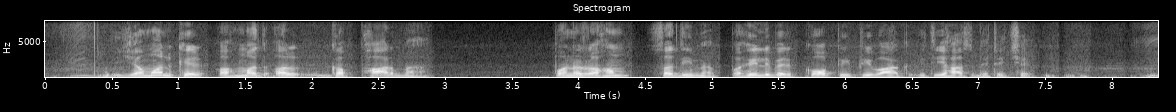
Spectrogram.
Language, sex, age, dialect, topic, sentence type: Maithili, male, 51-55, Bajjika, agriculture, statement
